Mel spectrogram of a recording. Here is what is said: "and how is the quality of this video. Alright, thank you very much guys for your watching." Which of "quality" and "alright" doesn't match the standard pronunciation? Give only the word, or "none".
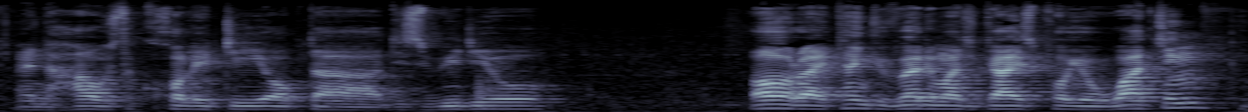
none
